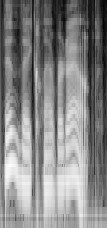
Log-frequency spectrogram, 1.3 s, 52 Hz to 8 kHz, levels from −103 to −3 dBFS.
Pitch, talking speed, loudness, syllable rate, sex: 155 Hz, 180 wpm, -18 LUFS, 5.7 syllables/s, female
